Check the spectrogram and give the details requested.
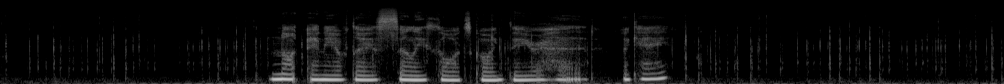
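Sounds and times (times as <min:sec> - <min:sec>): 
typing on a computer keyboard: 0:00.0 - 0:10.0
speech: 0:02.7 - 0:06.8.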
